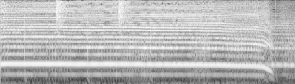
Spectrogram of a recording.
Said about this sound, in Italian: lo facciamo un applauso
